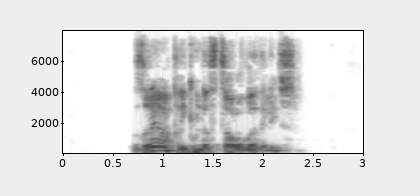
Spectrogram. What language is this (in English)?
Kabyle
